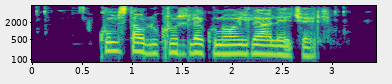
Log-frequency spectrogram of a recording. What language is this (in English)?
Romanian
